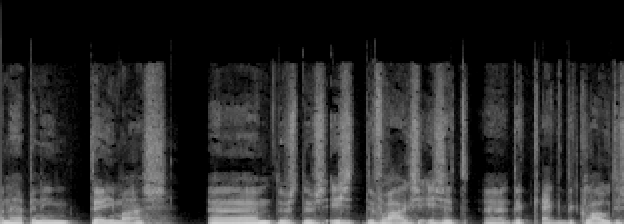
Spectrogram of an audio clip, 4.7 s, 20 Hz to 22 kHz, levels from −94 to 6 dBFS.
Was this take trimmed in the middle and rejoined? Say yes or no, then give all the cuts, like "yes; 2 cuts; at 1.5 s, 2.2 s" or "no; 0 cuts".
no; 0 cuts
